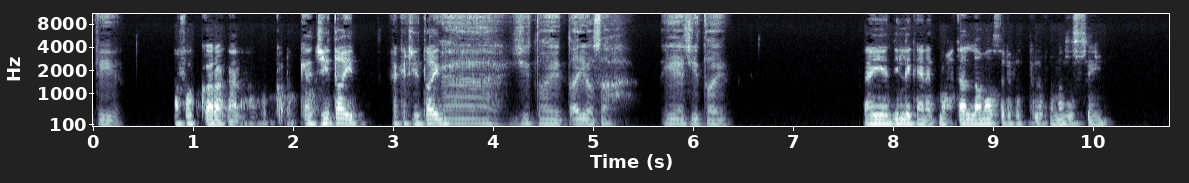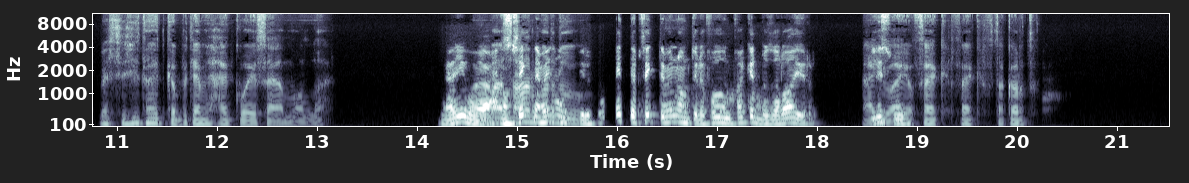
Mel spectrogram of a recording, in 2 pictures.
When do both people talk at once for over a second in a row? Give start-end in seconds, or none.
14.5-15.8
